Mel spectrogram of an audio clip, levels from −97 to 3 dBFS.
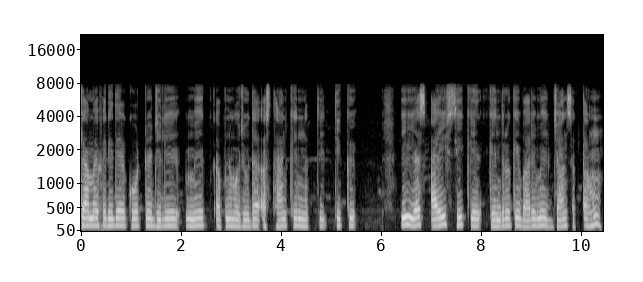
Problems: none marked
